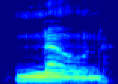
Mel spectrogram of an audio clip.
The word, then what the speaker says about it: known: say this word is known. It should say, but it says known. The O W should say, but it's saying O. And then the K is silent.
